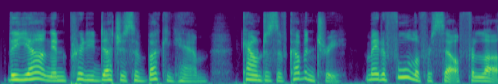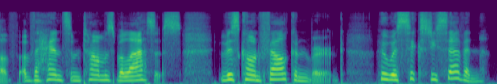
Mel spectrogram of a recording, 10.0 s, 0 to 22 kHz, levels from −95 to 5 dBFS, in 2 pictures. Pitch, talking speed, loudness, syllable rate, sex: 210 Hz, 170 wpm, -19 LUFS, 5.5 syllables/s, female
